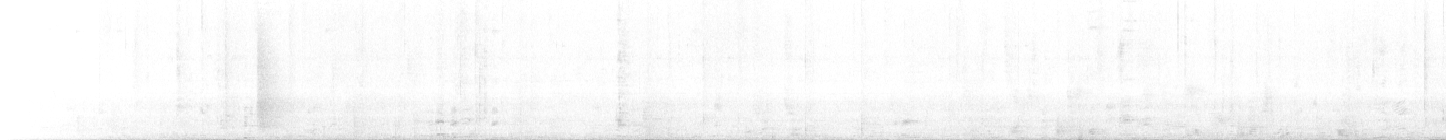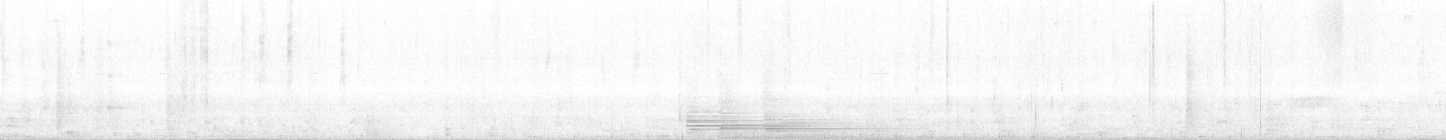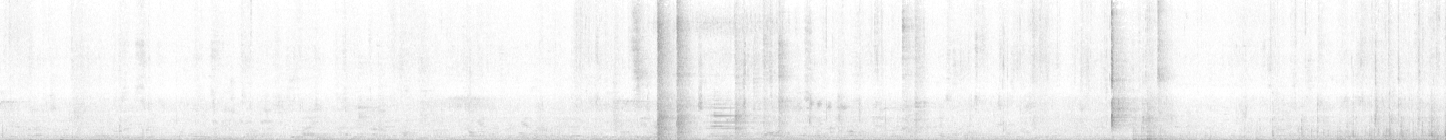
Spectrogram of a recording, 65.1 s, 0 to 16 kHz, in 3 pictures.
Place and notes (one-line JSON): {"title": "Aarau, Kirchplatz, Transport, Schweiz - Kirchplatz 2", "date": "2016-06-30 14:13:00", "description": "Preperations on the Kirchplatz for the Maienumzug, something rolling over the cobble stones. The bell tolls a quarter past two", "latitude": "47.39", "longitude": "8.04", "altitude": "381", "timezone": "Europe/Zurich"}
